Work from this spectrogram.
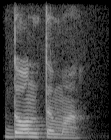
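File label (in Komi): "донтӧма", Komi, female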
